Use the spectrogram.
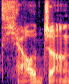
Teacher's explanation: This is second tone and third tone.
